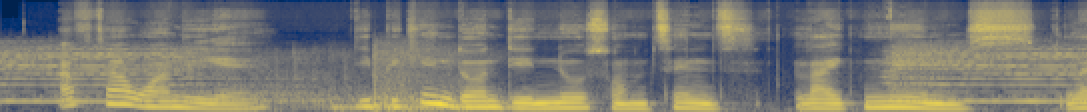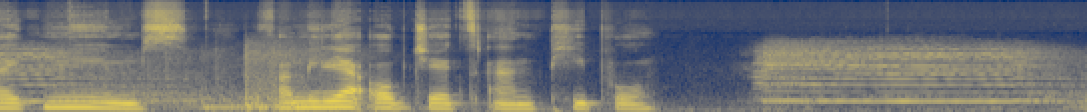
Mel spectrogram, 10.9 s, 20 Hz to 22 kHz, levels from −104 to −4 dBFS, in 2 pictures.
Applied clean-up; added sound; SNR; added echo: none; Squeak; 12 dB; none.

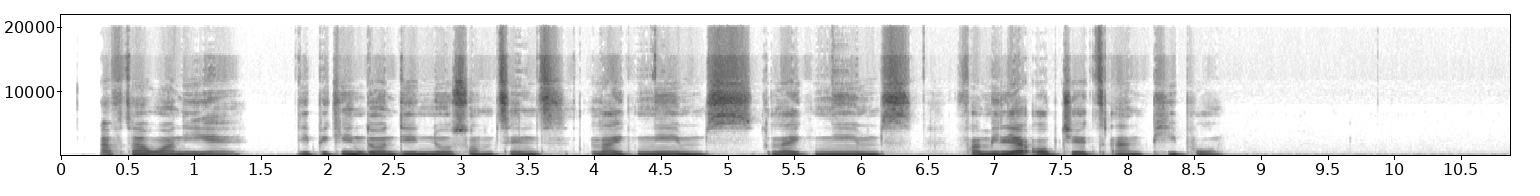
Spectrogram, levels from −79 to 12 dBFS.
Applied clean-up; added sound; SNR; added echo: none; none; none; none.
